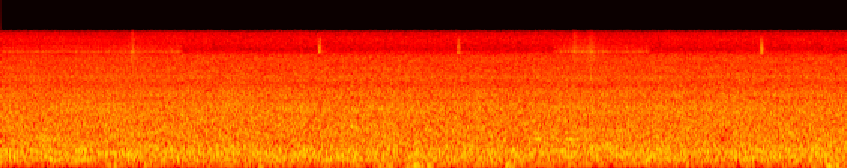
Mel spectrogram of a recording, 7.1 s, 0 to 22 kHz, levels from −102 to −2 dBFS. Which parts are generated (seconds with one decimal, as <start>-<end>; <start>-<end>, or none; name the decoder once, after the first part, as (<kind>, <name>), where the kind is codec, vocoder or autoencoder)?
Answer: 0.0-1.5 (autoencoder, DAC-VAE); 4.6-5.4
